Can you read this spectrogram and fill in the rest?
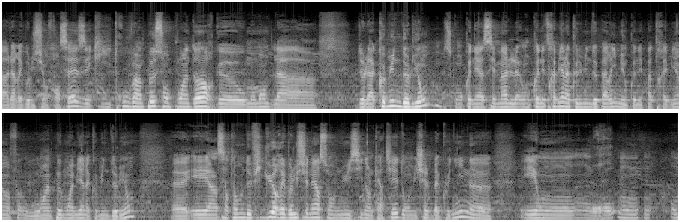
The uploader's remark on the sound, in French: Enregistrée en direct et en public sur la troisième édition du festival Maza'Grand Événement.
